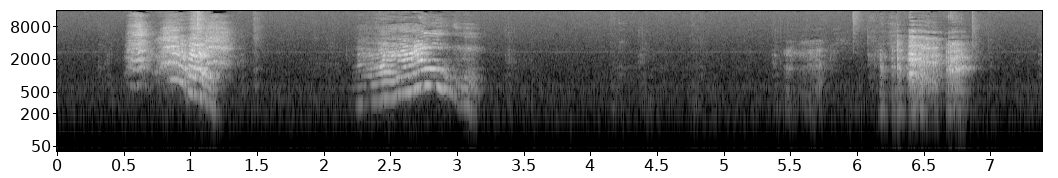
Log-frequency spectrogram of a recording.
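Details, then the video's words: Pet macaw indoors yelling in a tantrum because it thinks its owner is leaving. Two loud, harsh, harmonic cries with falling and arching pitch sweeps, then a quieter burst and a final raspy shout, separated by short silences. "Macaw, Milo, yelling "Buh bye!!", giving kisses, and talkin"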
